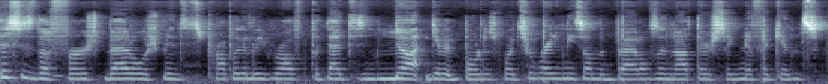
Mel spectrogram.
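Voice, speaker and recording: A quiet, somewhat breathy woman's voice, fairly high in pitch, flat and monotone. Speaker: youtuber ranking videos. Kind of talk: casual commentary. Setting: on vacation, at night. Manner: hesitant, many fillers.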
